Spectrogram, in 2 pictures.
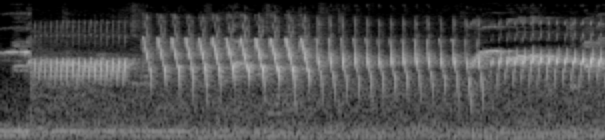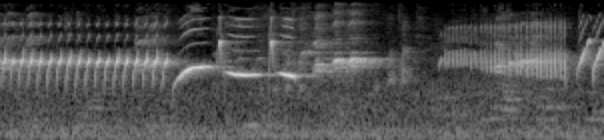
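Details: Canary singing from a master recording for training other canaries: a buzzy opening, then a long fast rattling trill lasting several seconds, ending in looping whistled slurs.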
